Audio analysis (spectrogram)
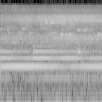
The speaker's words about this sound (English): And the best part about it is it has a big bell that we can ring.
